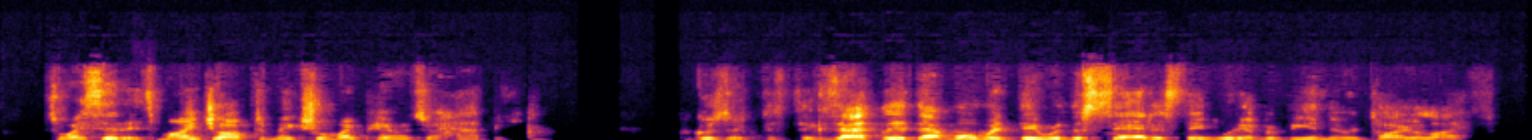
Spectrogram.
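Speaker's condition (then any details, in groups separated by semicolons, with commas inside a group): No condition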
